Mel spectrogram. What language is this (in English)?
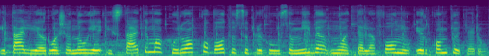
Lithuanian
